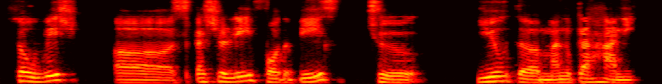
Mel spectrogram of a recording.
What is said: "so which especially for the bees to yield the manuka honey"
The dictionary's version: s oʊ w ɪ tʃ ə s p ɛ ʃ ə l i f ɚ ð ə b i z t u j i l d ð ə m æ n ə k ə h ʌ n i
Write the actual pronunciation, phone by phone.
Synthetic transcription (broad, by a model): s oʊ w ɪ ʃ ə s p ɛ ʃ ə l i f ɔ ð ə b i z t u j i d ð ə m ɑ n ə k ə h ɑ n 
